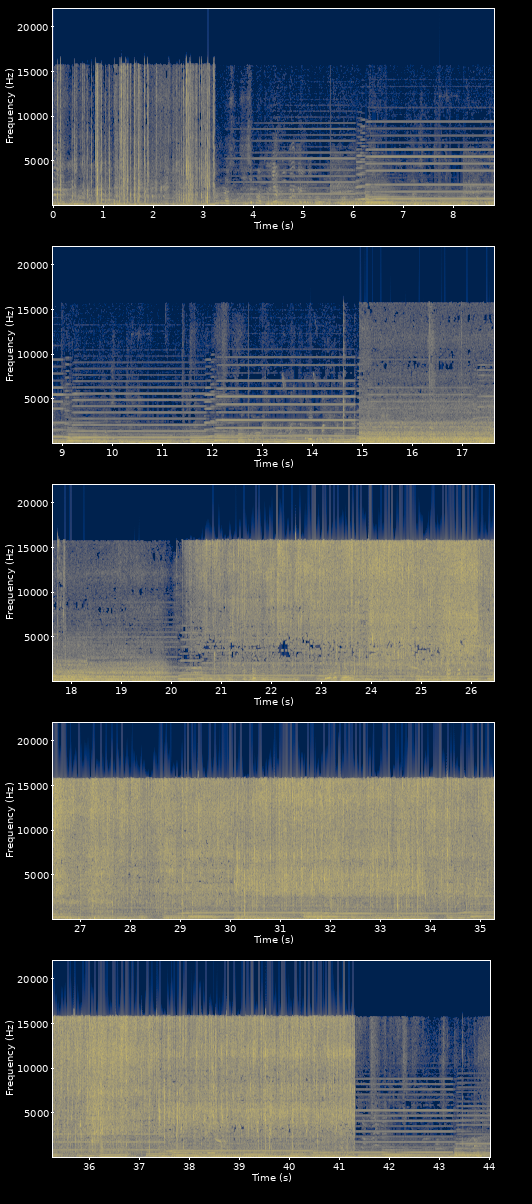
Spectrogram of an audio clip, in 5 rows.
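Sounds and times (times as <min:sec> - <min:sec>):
background music: 0:00.0 - 0:44.0
food sizzling in a pan: 0:20.3 - 0:41.3.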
